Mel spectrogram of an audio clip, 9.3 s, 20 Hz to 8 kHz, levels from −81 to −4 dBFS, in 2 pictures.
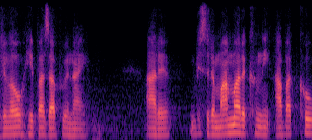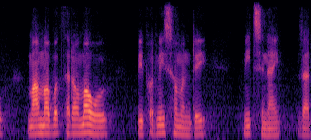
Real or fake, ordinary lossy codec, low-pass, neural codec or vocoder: fake; Opus, 16 kbps; 7.2 kHz; codec, 16 kHz, 0.2 kbps, FocalCodec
